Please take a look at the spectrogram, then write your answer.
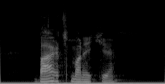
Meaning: diminutive of baardman
- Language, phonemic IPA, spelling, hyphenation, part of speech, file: Dutch, /ˈbaːrtˌmɑ.nə.tjə/, baardmannetje, baard‧man‧ne‧tje, noun, Nl-baardmannetje.ogg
